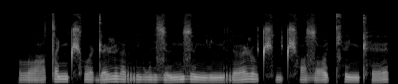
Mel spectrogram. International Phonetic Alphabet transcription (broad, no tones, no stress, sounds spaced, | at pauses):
l ɔ ɐ̯ tˤ e ɲ t͡ʃʰ o ɐ̯ ɖ ɛ ɭ i ɐ̯ r i w i z ø ɲ z ø ɲ e ɲ r œ ɐ̯ ɭ o t͡ʃʰ i t͡ʃʰ ɔ zˤ o cʰ e ɲ ʈʰ ɛ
